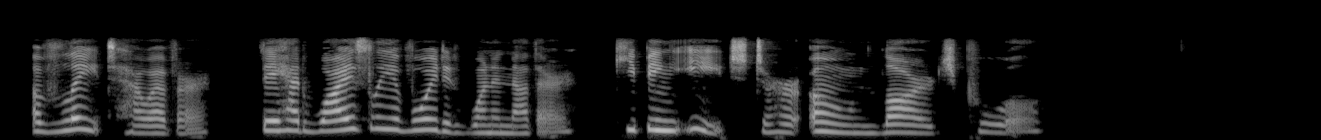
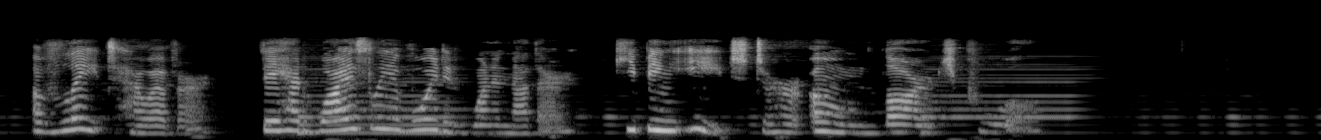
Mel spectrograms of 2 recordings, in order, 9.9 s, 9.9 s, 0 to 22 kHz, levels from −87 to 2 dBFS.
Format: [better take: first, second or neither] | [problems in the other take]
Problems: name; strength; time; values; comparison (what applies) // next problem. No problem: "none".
first | noise reduction (classical method WPE with log-MMSE)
